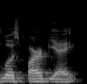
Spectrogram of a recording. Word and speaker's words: Louis Barbier: so my name is louis barbier french pronunciation i live on camelback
